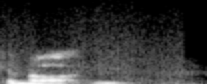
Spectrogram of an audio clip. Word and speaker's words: Connaughton: Pat Connaughton.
